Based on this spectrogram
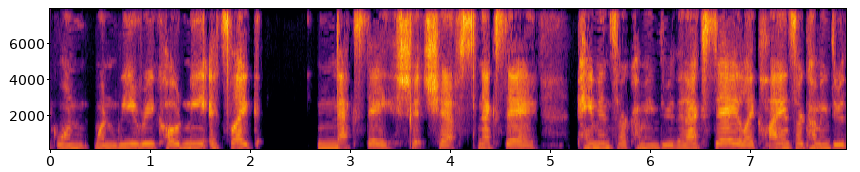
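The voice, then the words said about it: Breathless, slightly odd-sounding voice. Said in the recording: “I'm out of breath. ... I think my heart rate is up a little bit. ... I can't breathe very well. So that's why I sound a little odd.”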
